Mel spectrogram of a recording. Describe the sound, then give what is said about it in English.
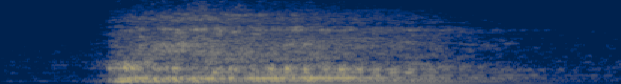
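A loud car roars past, its engine bursting in suddenly with a deep, growling rumble that holds for a couple of seconds before trailing off. No one speaks. “Wait till this piece of shit passes here first.”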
